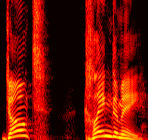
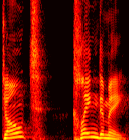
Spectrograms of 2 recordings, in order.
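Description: First: A kind, unhurried Don't cling to me; tender caution, no annoyance; gentle not annoyed. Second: Said in the usual way. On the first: Shown as a demonstration. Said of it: "He doesn't say it 'cause he's annoyed". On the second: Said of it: "Jesus immediately says to her".

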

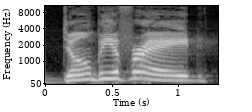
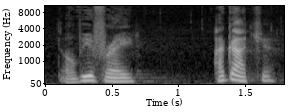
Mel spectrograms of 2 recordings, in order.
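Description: First: Louder, firm and sure command not to fear; firm reassurance. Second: Softer, gentle and close; gentle reassurance. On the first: Jesus to Jairus against bad news, firm and loud. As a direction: plant it firmly so fear has no room. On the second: Jesus to Jairus in the preacher's own words, softly reassuring. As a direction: say it quietly like a promise. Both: Acted.

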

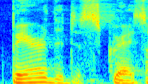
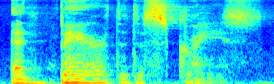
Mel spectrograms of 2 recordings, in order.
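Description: First: Said in the usual way. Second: "bear the disgrace" soft and slow. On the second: Acted. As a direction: let "bear the disgrace" sink slowly, hushed. Solemn hushed close.

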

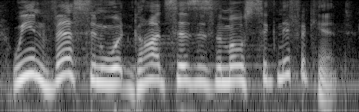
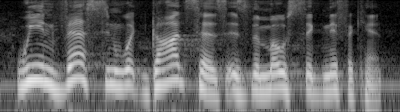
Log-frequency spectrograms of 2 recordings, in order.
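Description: First: Preacher stating the key line with force; emphatic first take. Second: Said in the usual way. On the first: Shown as a demonstration. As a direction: drive the point home the first time. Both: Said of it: "repeated for emphasis".

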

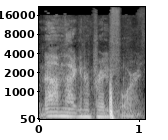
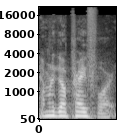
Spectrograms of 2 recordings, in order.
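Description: First: Quick, softer mumbled retreat; second thoughts, rushed under the breath; hasty backing out. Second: Torn indecision. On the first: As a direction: talk yourself out of it. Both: Retold or imitated. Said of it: "doing one of these where I'm like".

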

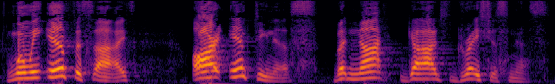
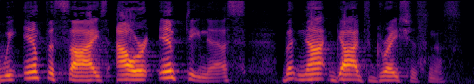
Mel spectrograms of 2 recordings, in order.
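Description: First: "our" and "not" stressed, last words slow; stressed repeat. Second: Said in the usual way. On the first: Shown as a demonstration. Preacher repeating his point to the congregation, slow stressed "not". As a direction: lean on "our emptiness" and "not", drawing the end out. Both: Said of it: "notice it coming up".

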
